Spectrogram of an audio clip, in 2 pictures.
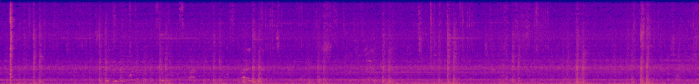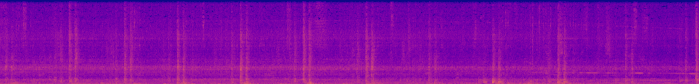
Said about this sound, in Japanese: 普通電車の熱海行きで次は城ヶ崎海岸です。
